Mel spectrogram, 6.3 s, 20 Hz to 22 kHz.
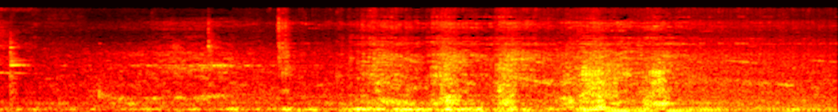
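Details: Yamaha Mio GT 125 scooter that had died with no ignition and a dead fuel pump, after repairing the failed brown wire near the switch. A few kicks, then it catches and settles into a low steady putter with some clinking. Normal running.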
